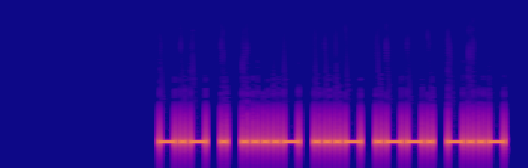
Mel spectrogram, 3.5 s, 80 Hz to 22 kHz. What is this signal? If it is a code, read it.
Morse code, heard as a keyed tone, about 34 wpm, 700 Hz. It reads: KE4VPX
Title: USA Call Signs Repeated 2x 35wpm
